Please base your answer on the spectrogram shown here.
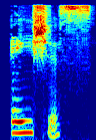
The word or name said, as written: aceous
